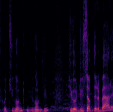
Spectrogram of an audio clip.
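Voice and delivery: acted taunting voice. Retelling a daughter poking her brother: imitating daughter's taunting voice. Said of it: "that's the exact voice she would use".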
